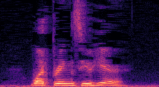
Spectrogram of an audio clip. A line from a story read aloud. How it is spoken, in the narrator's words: he said coldly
